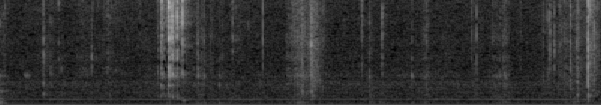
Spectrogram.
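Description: A person chewing a mouthful of potato crisps, with one sharp crunch about a second in and a softer one about a second later, over a steady low electrical hum.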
